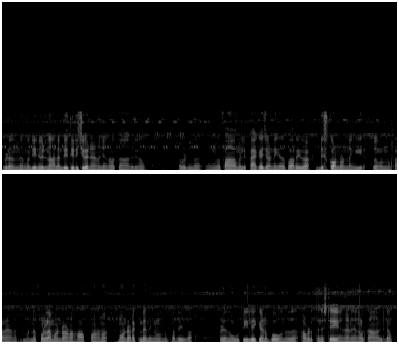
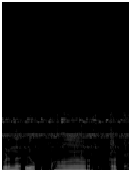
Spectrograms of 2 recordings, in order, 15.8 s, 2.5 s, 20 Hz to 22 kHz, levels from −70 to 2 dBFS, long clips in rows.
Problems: low volume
